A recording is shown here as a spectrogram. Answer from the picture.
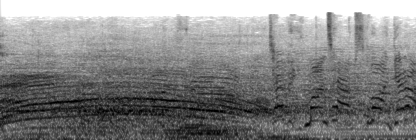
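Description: A man's long, drawn-out yell, rising and then falling in pitch, over about two and a half seconds. Near the end it gives way to short whoops and cheers from a crowd.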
